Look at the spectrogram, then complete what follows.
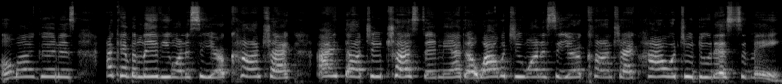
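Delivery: weepy, tearful, crying, wounded tone. Retelling how a manager reacted to a contract request: imitating someone crying. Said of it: "started crying".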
